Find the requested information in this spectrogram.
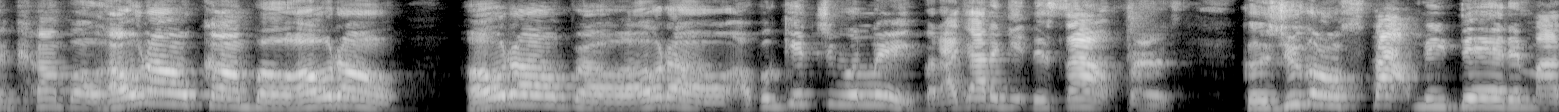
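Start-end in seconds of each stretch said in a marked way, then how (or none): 0.1-3.7 louder, cutting the chatter off; loud hold on. Real, not acted. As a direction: hold up, let me finish. Stopping a chatter mid-rant.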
